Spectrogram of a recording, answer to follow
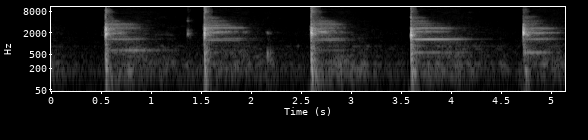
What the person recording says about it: Cualquiera diría que estoy pegando un trozo de metal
